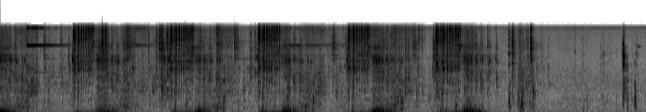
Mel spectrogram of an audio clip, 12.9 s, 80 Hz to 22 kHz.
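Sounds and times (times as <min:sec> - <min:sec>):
moped engine turning over: 0:00.0 - 0:11.1
sharp clicks: 0:01.3 - 0:06.0, 0:06.6 - 0:10.8.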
